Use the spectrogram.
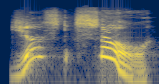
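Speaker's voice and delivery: high, earnest matronly lady voice; high-pitched loyal wife holding forth; Mrs Micawber. Acted. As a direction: lift into the proud, insistent wife.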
